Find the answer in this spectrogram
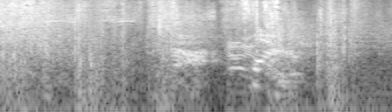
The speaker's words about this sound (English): Iron Man! Yeah. Target acquired! It's the big one! Proton cannon! Fire!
